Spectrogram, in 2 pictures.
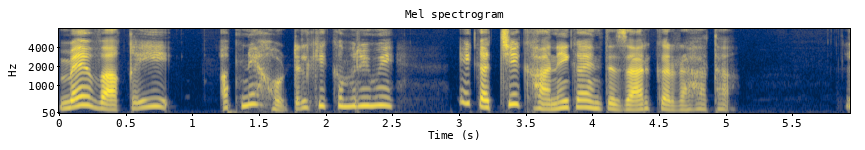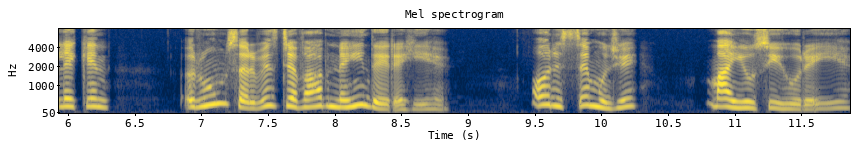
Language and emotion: Urdu, sad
